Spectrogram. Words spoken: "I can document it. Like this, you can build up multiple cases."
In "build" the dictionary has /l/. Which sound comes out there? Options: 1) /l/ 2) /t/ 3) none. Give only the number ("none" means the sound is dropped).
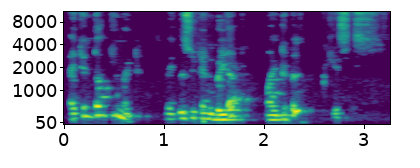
3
